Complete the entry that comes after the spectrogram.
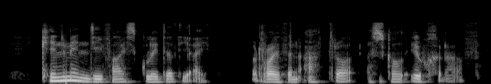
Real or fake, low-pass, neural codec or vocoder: real; 7.2 kHz; none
